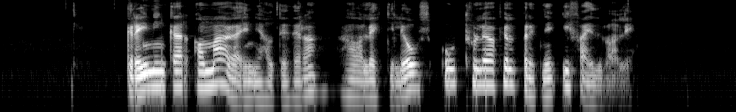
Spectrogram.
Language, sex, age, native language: Icelandic, male, 30-39, Icelandic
